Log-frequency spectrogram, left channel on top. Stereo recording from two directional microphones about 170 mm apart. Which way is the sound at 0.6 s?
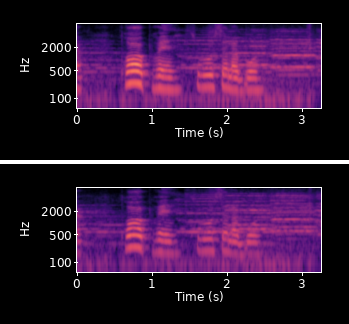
60° left (ahead or behind).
